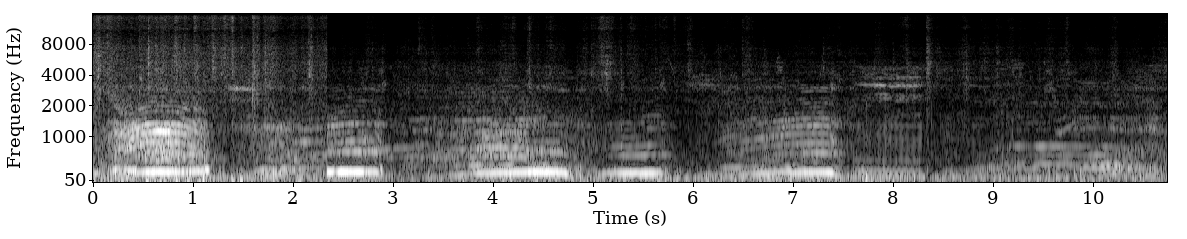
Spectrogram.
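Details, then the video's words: Cows newly let out of the barn for the first time, many animals together: a chorus of overlapping moos, one swelling call after another about every two seconds, some rising and some falling, from several cattle at different distances. "These cows are allowed to go outside for the first time! They love that!!"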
